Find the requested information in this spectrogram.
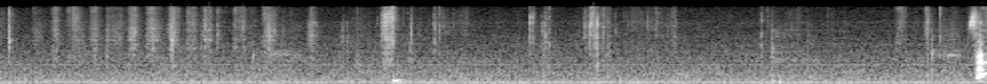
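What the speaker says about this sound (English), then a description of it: "These are embroidery scissors that I like to use for a lot of my projects like this." Quiet, close-up snips of small embroidery scissors cutting batik fabric, a few sharp clicks spaced irregularly over a low steady hum.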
